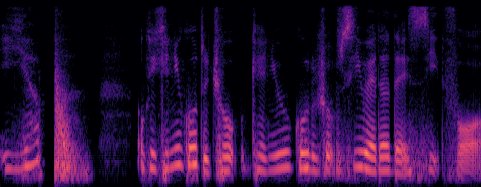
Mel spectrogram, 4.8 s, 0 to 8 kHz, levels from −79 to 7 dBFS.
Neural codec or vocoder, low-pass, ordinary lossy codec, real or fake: none; 7.2 kHz; AAC, 32 kbps; real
